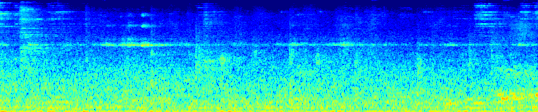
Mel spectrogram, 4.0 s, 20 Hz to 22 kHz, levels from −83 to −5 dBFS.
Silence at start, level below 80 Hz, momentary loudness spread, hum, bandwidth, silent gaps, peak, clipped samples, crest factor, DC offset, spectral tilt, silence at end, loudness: 0 s; -38 dBFS; 3 LU; none; over 20 kHz; none; -18 dBFS; under 0.1%; 14 dB; under 0.1%; -4.5 dB/octave; 0 s; -33 LUFS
